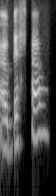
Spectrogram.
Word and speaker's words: Obispo: said that i say it right this time obispo thank you lina rina i'm so sorry that is pronunciation games are fun like rina remember um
